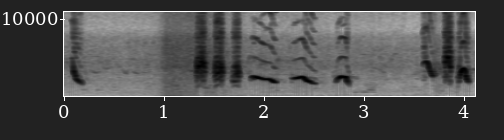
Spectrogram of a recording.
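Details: Greater green leafbird song used to provoke rival birds into singing: varied loud whistled notes, sweeping downslurs and sharp chips in quick bursts, with a brief noisy patch near the start.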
